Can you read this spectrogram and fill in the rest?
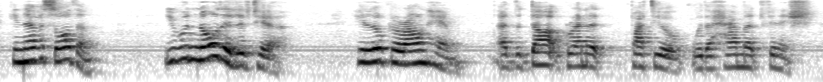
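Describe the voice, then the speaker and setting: A woman from Malaysia, an author reading her own fiction in a measured, clear storytelling manner. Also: mid-range voice, mellow. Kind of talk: literary reading. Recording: roomy, distant mic.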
